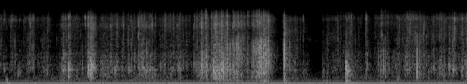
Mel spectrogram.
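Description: Plastic bubble mailer being cut open and pulled apart by hand: its plastic crinkles and tears in irregular bursts, loudest about two seconds in.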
